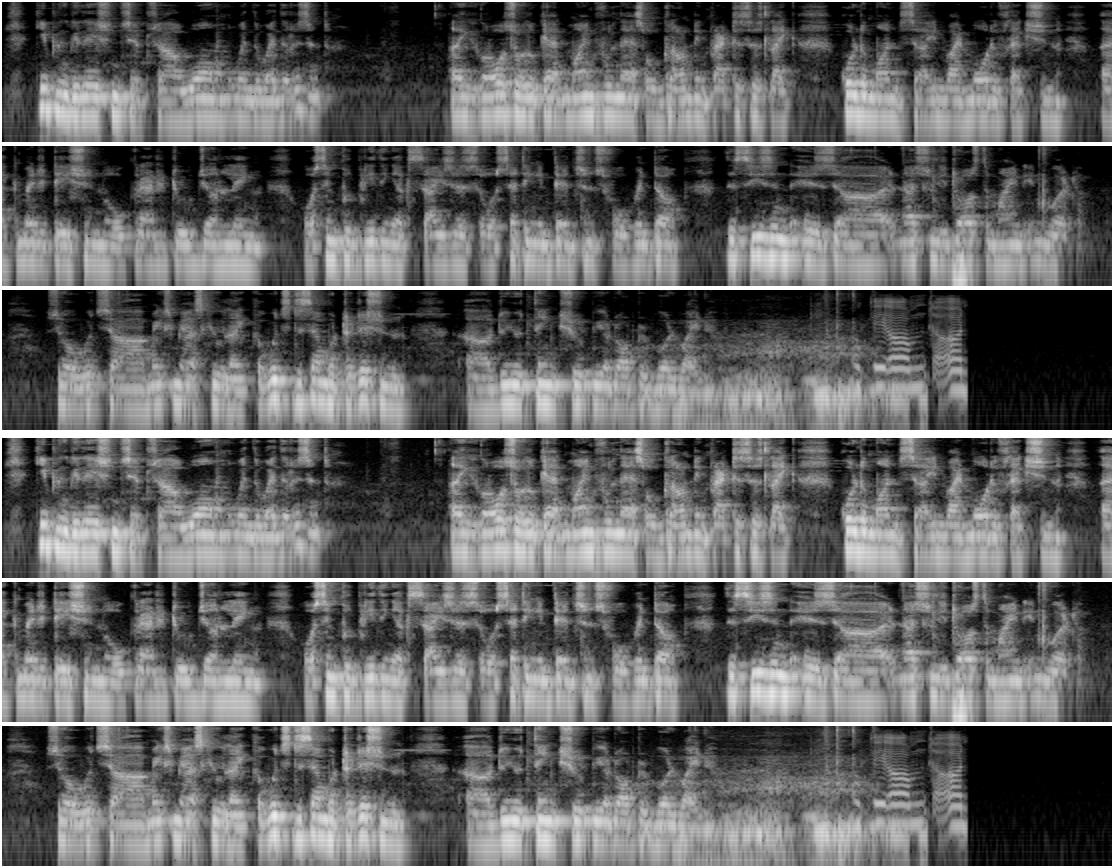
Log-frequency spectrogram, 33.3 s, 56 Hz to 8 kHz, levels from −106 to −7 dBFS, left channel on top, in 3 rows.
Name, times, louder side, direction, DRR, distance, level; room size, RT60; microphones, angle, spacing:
voice 1, 0.1-3.3 4.5-21.9 22.7-31.5, right 5 dB, 75° right, 0.6 m, -32 dB
voice 2, 30.9-31.9, right 2 dB, 15° right, 0.8 m, -40 dB
head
